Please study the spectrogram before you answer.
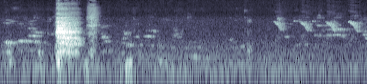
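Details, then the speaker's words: Woman's sneeze deliberately induced by tickling the nose with cotton in a sneezing challenge: one loud, sharp burst of air through the nose and mouth, with a softer echo, then faint room noise. "बहुत ज्यादा गुदगुदी होती है नाक में जैसे cotton डालते हैं ना बहुत गुदगुदी होती है"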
